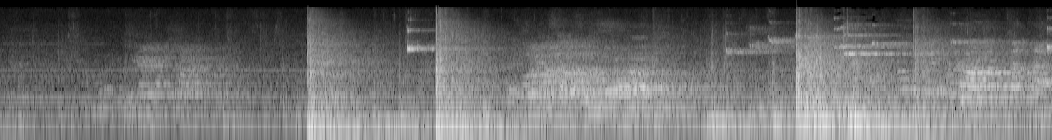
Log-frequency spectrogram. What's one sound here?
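Young women call out to each other during play.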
